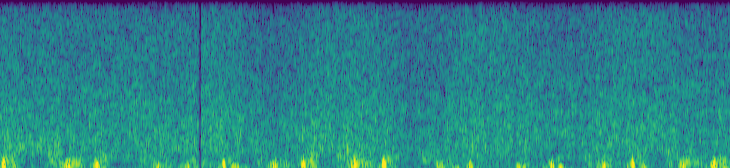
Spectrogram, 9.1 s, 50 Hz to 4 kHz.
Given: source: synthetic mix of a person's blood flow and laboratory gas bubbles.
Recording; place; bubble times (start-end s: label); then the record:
Doppler ultrasound of blood flow; precordium
no bubbles
From the record:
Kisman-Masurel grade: 000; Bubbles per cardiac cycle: 0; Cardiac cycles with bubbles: 0%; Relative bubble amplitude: no bubbles discernible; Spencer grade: 0 (complete lack of bubble signals)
